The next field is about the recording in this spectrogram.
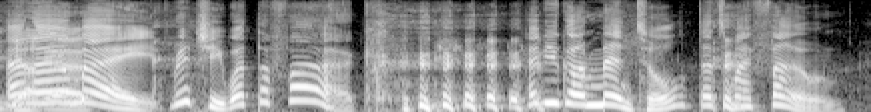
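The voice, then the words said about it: Put-on British accent. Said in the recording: “You don't think my British accent was good? ... Pretty good.”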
